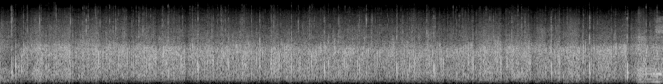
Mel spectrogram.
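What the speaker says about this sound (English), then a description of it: "big round of applause for our staff and teachers" At a school awards night, a large audience gives a long, even round of applause for staff and teachers, dense steady clapping filling the room throughout, loud and unbroken by speech.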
